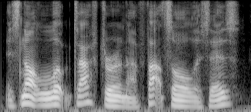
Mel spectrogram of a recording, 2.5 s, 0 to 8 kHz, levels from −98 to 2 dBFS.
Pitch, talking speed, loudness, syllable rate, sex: 115 Hz, 190 wpm, -17 LUFS, 5.2 syllables/s, male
